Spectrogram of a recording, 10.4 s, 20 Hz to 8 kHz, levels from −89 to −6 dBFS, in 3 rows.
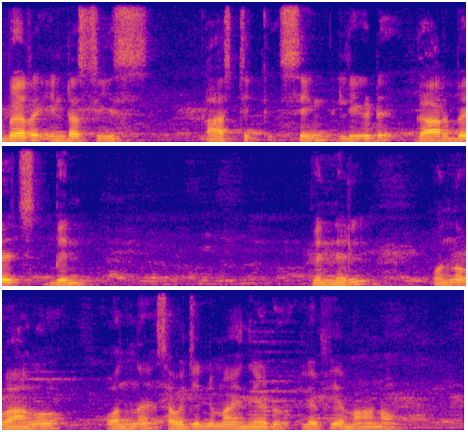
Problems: constant background noise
